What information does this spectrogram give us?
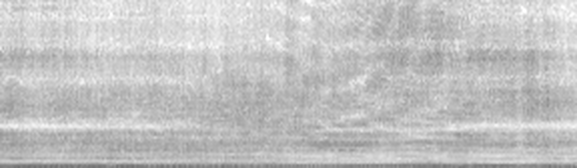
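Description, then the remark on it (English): A race car engine runs steadily at high revs, a loud continuous buzzing drone with a strong low tone that rises slightly in pitch toward the end, no voices present. “It's weird. His car sounds great.”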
